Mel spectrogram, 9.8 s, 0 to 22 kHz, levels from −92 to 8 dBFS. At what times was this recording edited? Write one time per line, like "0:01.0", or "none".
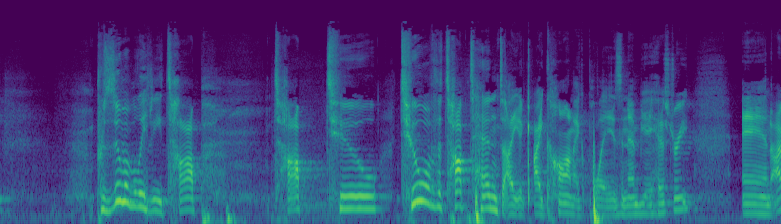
0:01.8
0:03.4
0:04.9
0:06.3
